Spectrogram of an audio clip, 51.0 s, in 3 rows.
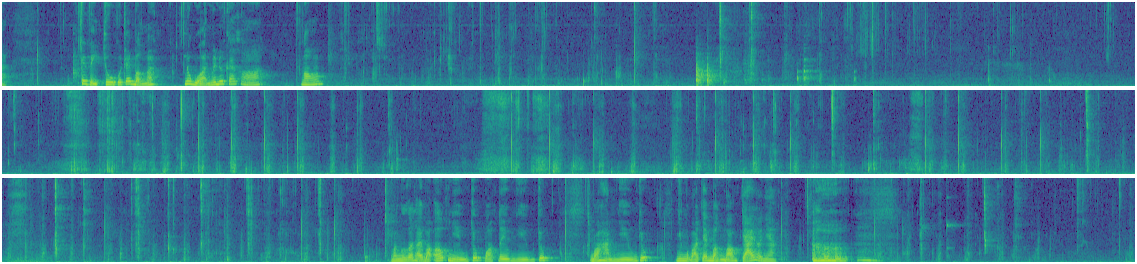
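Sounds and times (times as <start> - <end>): person chewing and crunching: 4.9 - 10.1, 10.7 - 23.2, 23.9 - 39.9, 47.0 - 50.9.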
